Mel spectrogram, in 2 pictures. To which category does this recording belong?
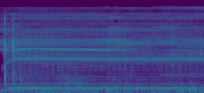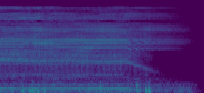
Sound effects > Objects / House appliances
